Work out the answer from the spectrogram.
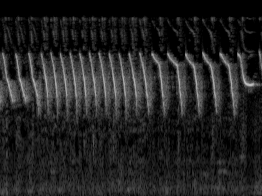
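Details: Canary rolling song for training other birds: a rapid even series of sharp downward-swept whistles, about five per second, slowing near the end into a level whistle.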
